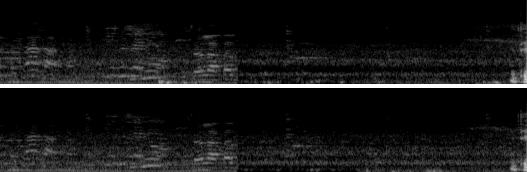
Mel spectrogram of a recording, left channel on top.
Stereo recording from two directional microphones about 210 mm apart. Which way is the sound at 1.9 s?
45° right (ahead or behind).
